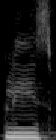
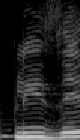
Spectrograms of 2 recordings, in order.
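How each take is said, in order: First: The word ends on the z sound. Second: An extra vowel is sounded at the end. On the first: The speaker calls it right. "प्लीज पढ़ते हैं" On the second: The speaker calls it wrong. "नहीं"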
